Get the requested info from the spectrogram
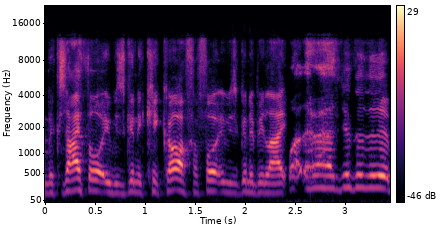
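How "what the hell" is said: high, slow what the hell; imagine the director blowing up; hammed-up indignation; mock angry outburst.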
